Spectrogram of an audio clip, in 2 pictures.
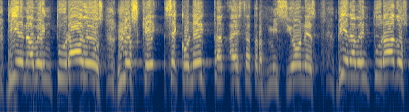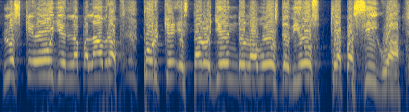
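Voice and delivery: rising sermon crescendo; fervent preaching. Acted. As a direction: preach it out to the congregation. Preacher at full force.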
